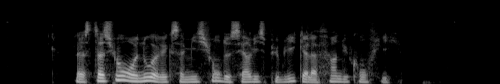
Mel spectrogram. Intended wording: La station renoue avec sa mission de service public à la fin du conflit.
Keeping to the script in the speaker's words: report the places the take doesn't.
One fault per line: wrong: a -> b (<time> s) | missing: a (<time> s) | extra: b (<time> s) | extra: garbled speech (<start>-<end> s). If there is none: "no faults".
no faults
